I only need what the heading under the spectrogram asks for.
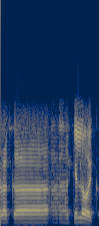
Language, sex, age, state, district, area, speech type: Sindhi, male, 60+, Gujarat, Junagadh, rural, conversation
